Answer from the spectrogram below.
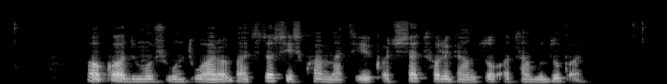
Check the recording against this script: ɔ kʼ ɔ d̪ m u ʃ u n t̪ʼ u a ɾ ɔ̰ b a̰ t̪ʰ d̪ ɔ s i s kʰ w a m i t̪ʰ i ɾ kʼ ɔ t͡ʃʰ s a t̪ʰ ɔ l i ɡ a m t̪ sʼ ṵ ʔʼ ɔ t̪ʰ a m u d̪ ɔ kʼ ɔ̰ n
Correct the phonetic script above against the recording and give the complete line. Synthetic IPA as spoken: ɔ kʼ ɔ d̪ m u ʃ u n t̪ʼ u a ɾ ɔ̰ b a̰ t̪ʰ d̪ ɔ s i s kʰ w a m a t̪ʰ i ɾ kʼ ɔ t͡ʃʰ s a t̪ʰ ɔ l i ɡ a m t̪ sʼ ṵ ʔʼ ɔ t̪ʰ a m u d̪ u kʼ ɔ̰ n

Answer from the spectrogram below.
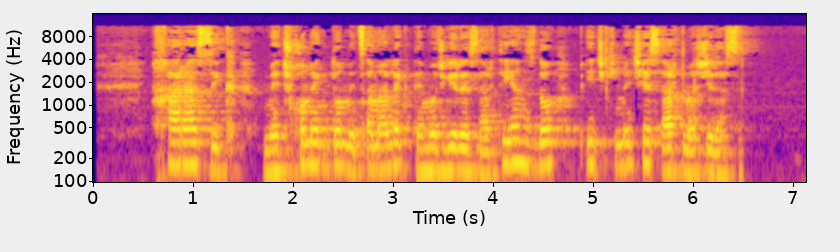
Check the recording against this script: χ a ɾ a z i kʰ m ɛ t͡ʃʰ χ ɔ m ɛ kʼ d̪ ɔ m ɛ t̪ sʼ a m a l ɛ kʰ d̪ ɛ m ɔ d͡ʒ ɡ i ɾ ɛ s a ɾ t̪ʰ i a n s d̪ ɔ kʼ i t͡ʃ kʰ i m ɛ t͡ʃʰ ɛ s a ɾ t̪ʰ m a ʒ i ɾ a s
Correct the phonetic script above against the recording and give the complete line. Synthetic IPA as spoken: χ a ɾ a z i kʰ m ɛ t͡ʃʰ χ ɔ m ɛ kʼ d̪ ɔ m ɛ t̪ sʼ a m a l ɛ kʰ d̪ ɛ m ɔ d͡ʒ ɡ i ɾ ɛ s a ɾ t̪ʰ i a n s d̪ ɔ pʼ i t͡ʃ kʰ i m ɛ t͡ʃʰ ɛ s a ɾ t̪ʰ m a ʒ i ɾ a s

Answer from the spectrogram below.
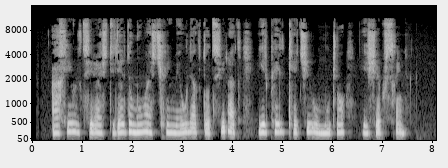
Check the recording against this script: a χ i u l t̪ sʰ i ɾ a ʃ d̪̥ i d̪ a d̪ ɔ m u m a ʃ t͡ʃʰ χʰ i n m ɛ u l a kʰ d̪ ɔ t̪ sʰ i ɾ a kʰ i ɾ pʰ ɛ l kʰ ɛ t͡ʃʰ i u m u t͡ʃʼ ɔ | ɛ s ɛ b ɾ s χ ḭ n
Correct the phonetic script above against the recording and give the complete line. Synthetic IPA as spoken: a χ i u l t̪ sʰ i ɾ a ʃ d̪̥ i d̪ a d̪ ɔ m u m a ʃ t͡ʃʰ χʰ i n m ɛ u l a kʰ d̪ ɔ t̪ sʰ i ɾ a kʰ i ɾ pʰ ɛ l kʰ ɛ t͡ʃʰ i u m u t͡ʃʼ ɔ | ɛ ʃ ɛ b ɾ s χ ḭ n

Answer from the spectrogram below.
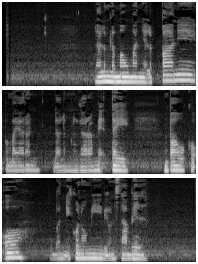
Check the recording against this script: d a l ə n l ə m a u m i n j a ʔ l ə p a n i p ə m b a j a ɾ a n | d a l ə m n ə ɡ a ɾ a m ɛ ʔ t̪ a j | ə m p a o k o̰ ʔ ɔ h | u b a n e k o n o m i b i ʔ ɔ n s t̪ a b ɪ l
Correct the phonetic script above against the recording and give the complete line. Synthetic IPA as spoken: d a l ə m l ə m a u m a n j a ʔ l ə p a n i p ə m b a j a ɾ a n | d a l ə m n ə ɡ a ɾ a m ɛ ʔ t̪ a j | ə m p a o k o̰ ʔ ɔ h | u b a n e k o n o m i b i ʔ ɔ n s t̪ a b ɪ l

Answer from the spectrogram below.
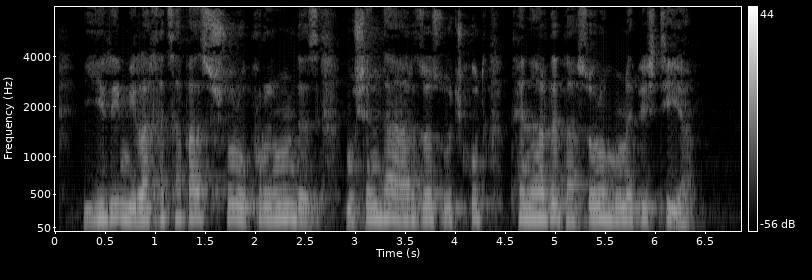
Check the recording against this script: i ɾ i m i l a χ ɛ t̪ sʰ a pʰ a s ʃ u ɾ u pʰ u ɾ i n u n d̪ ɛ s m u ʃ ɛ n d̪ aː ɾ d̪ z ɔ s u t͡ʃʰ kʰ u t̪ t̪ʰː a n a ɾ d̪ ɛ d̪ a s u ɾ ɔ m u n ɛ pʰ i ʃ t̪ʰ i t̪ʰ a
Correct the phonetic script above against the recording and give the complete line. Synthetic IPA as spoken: i ɾ i m i l a χ ɛ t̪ sʰ a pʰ a s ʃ u ɾ u pʰ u ɾ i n u n d̪ ɛ s m u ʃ ɛ n d̪ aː ɾ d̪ z ɔ s u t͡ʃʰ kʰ u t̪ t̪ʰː ɛ n a ɾ d̪ ɛ d̪ a s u ɾ ɔ m u n ɛ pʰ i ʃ t̪ʰ i a

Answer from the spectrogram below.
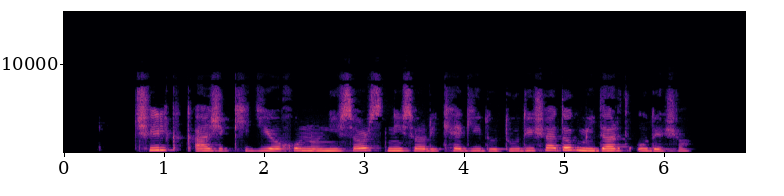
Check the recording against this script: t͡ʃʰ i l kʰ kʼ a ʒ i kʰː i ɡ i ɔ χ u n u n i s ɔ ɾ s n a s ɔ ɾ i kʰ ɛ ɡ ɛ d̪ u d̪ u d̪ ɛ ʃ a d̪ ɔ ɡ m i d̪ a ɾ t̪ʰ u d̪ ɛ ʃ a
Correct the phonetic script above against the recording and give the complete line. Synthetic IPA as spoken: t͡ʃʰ i l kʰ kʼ a ʒ i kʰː i ɡ i ɔ χ u n u n i s ɔ ɾ s n i s ɔ ɾ i kʰ ɛ ɡ i d̪ u d̪ u d̪ i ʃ a d̪ ɔ ɡ m i d̪ a ɾ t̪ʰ u d̪ ɛ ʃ a

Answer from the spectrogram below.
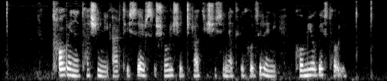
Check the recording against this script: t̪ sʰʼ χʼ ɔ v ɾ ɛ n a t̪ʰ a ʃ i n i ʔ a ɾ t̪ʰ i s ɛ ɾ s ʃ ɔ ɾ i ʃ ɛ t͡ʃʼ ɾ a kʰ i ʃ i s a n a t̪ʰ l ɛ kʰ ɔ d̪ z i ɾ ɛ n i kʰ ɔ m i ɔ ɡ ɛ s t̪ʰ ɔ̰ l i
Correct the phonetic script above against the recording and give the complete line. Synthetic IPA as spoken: t̪ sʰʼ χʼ ɔ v ɾ ɛ n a t̪ʰ a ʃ i n i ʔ a ɾ t̪ʰ i s ɛ ɾ s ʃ ɔ ɾ i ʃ ɛ t͡ʃʼ ɾ a kʰ i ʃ i s i n a t̪ʰ l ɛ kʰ ɔ d̪ z i ɾ ɛ n i kʰ ɔ m i ɔ ɡ ɛ s t̪ʰ ɔ̰ l i

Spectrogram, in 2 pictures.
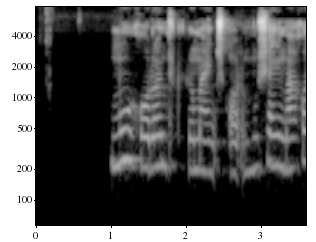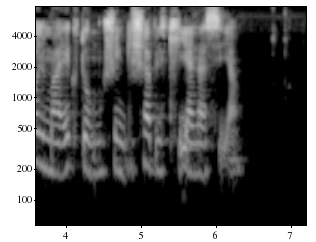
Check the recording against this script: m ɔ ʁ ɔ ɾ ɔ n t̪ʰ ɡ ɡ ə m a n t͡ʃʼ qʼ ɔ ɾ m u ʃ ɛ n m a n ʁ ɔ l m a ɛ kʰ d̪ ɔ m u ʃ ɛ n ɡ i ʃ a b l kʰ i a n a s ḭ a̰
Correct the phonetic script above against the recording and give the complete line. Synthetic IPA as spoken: m u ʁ ɔ ɾ ɔ n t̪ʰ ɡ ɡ ə m a n t͡ʃʼ qʼ ɔ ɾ m u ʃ ɛ n m a ʁ ɔ l m a ɛ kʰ d̪ ɔ m u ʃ ɛ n ɡ i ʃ a b l kʰ i a n a s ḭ a̰

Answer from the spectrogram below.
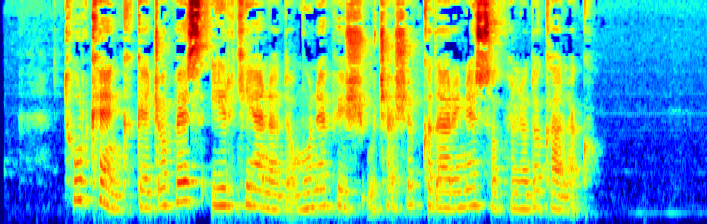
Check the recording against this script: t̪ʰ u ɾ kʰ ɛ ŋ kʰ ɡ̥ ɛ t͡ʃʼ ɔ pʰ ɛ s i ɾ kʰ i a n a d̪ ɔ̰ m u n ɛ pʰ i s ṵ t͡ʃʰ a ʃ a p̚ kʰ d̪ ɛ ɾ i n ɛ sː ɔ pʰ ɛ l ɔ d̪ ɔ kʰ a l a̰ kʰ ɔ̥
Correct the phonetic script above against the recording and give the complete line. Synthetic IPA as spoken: t̪ʰ u ɾ kʰ ɛ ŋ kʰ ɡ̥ ɛ t͡ʃʼ ɔ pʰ ɛ s i ɾ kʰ i a n a d̪ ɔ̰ m u n ɛ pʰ i ʃ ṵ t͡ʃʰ a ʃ ɛ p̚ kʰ d̪ a ɾ i n ɛ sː ɔ pʰ ɛ l ɔ d̪ ɔ kʰ a l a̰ kʰ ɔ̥

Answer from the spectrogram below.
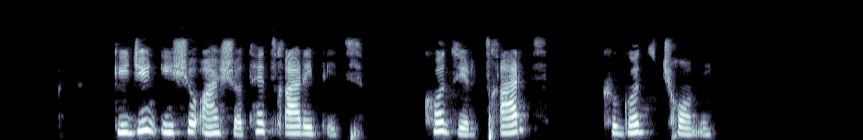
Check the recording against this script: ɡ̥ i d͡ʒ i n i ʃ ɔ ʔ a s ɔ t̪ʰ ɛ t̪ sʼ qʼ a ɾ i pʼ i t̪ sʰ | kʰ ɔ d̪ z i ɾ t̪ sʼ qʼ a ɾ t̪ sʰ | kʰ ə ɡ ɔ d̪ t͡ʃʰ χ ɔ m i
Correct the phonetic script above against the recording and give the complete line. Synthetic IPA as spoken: ɡ̥ i d͡ʒ i n i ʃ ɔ ʔ a ʃ ɔ t̪ʰ ɛ t̪ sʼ qʼ a ɾ i pʼ i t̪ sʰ | kʰ ɔ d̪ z i ɾ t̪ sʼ qʼ a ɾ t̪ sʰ | kʰ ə ɡ ɔ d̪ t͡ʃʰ χ ɔ m i

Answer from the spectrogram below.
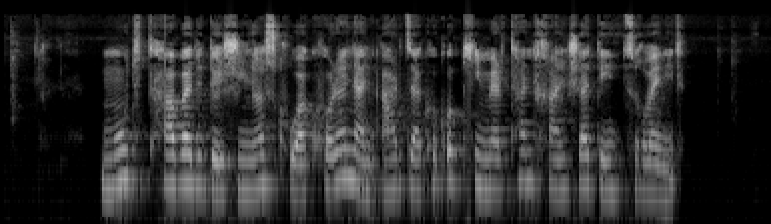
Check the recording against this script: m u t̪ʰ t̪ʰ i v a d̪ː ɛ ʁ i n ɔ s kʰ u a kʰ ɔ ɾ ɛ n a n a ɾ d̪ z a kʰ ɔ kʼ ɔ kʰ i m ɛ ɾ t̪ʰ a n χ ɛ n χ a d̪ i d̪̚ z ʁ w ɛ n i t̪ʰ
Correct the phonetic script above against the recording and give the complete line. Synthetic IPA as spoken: m u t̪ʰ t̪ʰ a v a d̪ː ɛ ʒ i n ɔ s kʰ u a kʰ ɔ ɾ ɛ n a n a ɾ d̪ z a kʰ ɔ kʼ ɔ kʰ i m ɛ ɾ t̪ʰ a n χ a n ʃ a d̪ i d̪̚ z ʁ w ɛ n i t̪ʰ

